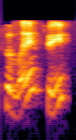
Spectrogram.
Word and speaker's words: Ypsilanti: It's Ypsilanti. – Oh, it's Ypsilanti.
